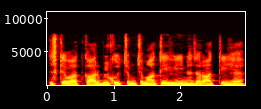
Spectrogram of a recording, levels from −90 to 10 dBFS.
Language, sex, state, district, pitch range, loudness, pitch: Hindi, male, Uttarakhand, Uttarkashi, 185-205 Hz, -13 LUFS, 195 Hz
